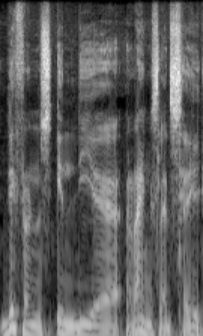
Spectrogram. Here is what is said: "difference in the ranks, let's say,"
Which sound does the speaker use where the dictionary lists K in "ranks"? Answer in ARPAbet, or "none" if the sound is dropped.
none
